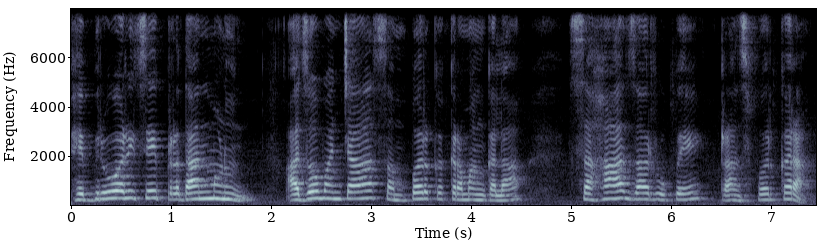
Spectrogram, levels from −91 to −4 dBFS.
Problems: background sounds at intervals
